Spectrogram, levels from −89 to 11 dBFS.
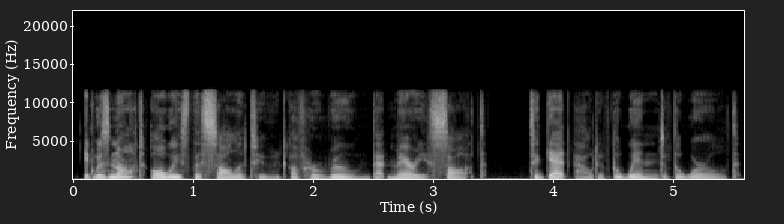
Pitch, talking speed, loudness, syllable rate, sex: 205 Hz, 225 wpm, -18 LUFS, 5.3 syllables/s, female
